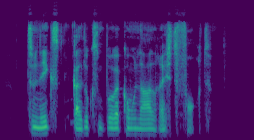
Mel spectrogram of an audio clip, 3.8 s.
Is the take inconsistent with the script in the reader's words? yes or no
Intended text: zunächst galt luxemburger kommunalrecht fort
no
